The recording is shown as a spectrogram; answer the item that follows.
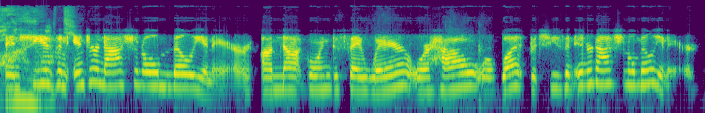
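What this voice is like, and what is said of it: Genteel Southern American accent. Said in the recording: “I hear a Southern accent from a nice person, and that feels like very genteel to me”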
